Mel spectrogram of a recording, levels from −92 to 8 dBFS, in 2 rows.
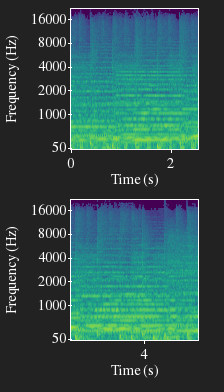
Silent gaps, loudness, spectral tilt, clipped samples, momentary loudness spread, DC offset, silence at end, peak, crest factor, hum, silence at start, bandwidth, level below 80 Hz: none; -11 LUFS; -6 dB/octave; under 0.1%; 3 LU; under 0.1%; 0 s; 0 dBFS; 10 dB; none; 0 s; 19 kHz; -22 dBFS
